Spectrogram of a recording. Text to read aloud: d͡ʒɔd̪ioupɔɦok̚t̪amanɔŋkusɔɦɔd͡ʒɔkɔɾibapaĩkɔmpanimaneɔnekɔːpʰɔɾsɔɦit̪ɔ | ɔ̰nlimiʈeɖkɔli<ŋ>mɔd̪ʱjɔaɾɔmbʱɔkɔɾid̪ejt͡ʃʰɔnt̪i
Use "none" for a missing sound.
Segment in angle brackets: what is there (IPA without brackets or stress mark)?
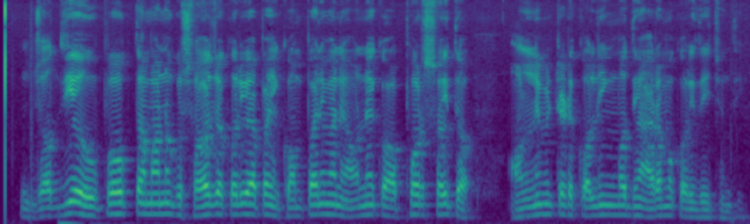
ŋ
